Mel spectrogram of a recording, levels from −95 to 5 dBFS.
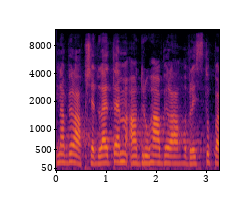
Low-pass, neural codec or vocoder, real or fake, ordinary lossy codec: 10.8 kHz; vocoder, 24 kHz, 100 mel bands, Vocos; fake; AAC, 48 kbps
